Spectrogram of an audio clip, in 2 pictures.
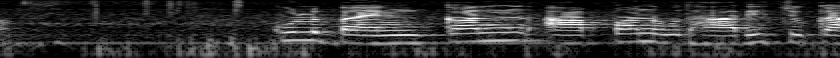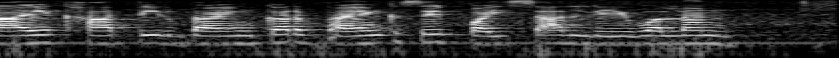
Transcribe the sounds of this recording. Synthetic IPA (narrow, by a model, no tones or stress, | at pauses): kulbɛŋkənaːpənʊd̪ʱaːɾit͡ʃʊkaːekʰaːt̪iɾbɛ̃ŋkəɾbɛ̃ŋksepəɪsa̰lewələn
